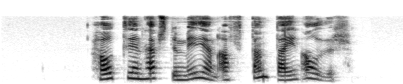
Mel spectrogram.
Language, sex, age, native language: Icelandic, female, 40-49, Icelandic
